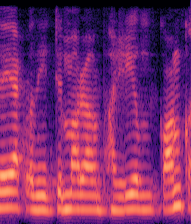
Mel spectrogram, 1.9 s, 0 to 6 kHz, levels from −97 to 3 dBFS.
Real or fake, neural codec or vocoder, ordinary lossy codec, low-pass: fake; codec, 16 kHz, 0.8 kbps, ZipCodec; none; 5.4 kHz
